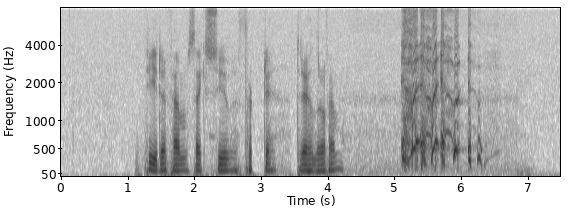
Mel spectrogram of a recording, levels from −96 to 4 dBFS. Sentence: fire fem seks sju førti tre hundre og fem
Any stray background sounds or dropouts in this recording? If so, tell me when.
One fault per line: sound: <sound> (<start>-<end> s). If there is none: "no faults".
sound: cough (5.1-6.6 s)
